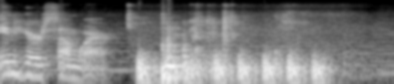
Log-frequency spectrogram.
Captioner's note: banging sound from the ceiling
